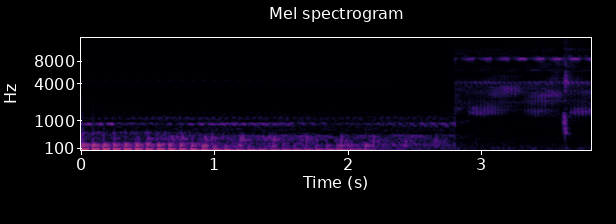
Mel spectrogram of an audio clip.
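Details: Frog said to be chasing a snake: deep, rapid pulsed croaking repeated about four times per second for over two seconds, fading before an abrupt cut to quieter, higher-pitched background noise.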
